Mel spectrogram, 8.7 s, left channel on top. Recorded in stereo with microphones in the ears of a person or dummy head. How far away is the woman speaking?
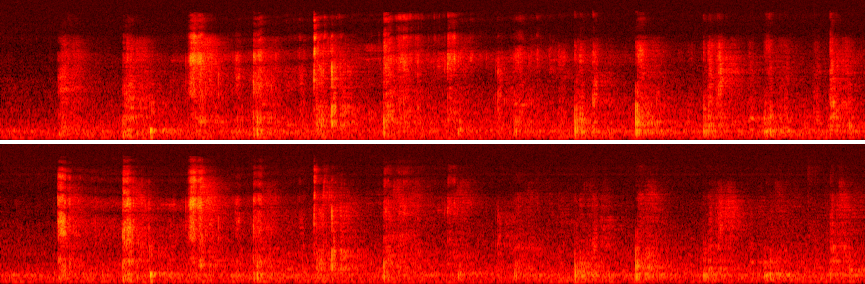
I don't hear a woman speaking.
